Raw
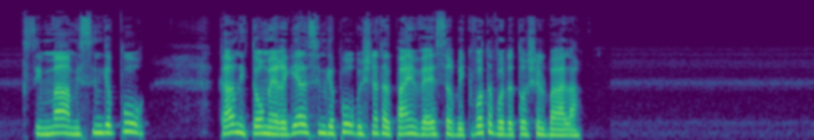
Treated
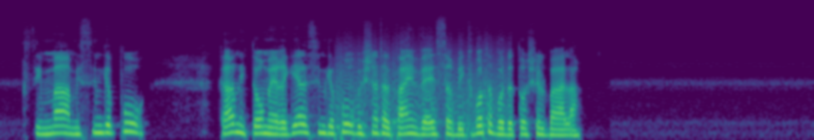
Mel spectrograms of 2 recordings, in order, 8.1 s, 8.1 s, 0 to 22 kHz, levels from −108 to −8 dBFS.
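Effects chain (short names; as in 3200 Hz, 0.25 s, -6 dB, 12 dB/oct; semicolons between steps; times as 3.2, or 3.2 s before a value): 3.35–5.12 zero-crossing step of -36.5 dBFS; LPF 2000 Hz 12 dB/oct; gain -2.5 dB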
